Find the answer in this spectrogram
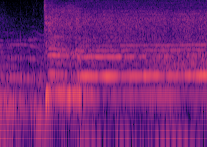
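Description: Distorted electric guitar in a live heavy-metal band, holding one long, steady note that comes in about half a second in after a short lull, with the drums silent underneath.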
